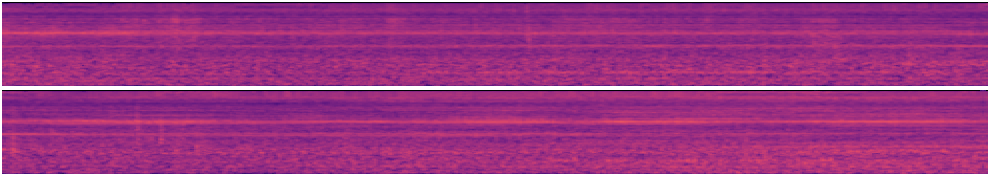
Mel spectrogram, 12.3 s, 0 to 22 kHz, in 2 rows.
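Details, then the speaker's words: 2009 GE AEW05LMS2 5200 BTU window air conditioner, compressor kicking on in cool mode with fan on low; even low hum, faint steady whine, smooth airflow, no knocks; normal compressor running, draws about 4.2 amps as head pressure builds. "That is a cool sounding compressor. This unit when the head pressure builds this thing can draw around 4.2 amps."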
